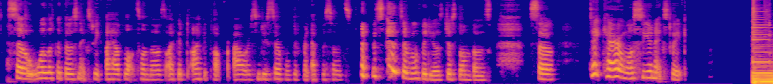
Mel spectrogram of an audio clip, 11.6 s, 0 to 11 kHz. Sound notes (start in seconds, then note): 5.4 laughs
